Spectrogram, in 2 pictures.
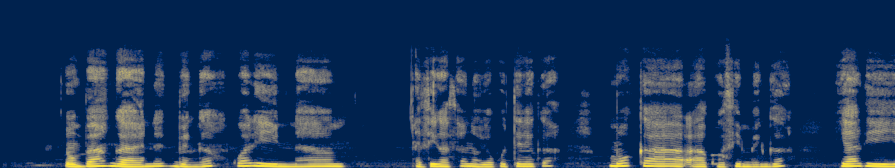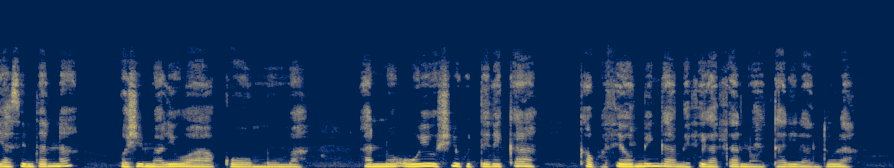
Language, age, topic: Oshiwambo, 25-35, finance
